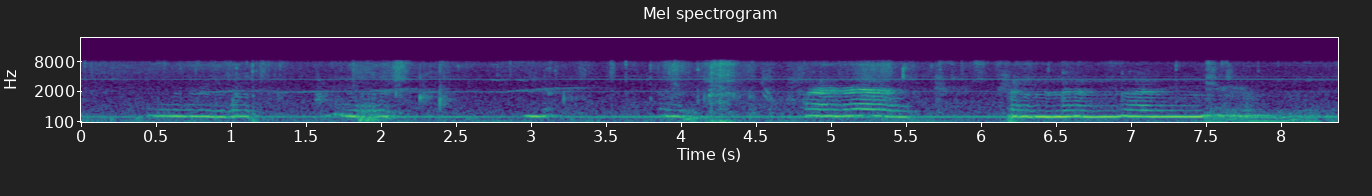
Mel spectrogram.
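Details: Lux, a Whippet, whimpers for the affection of Sophia, who plays hard to get: wavering, high-pitched whines in short bursts, rising and falling, the longest near the end. A steady low hum runs beneath.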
